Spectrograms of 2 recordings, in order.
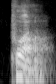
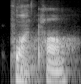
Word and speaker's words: Phuan: Phuan. It's okay. Like a P, the H is silent. Phuan. Phuan, yeah. Okay. You just think of Spanish Juan.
